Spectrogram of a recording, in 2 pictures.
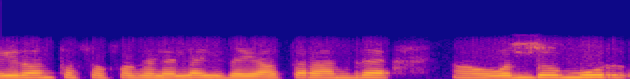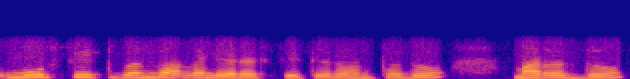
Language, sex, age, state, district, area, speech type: Kannada, female, 45-60, Karnataka, Mysore, rural, conversation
